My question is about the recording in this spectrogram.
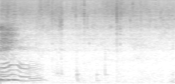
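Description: Food sizzling in hot oil in a frying pan, a steady quiet hiss with a few faint clicks.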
